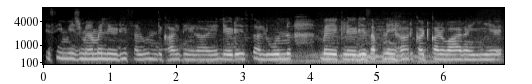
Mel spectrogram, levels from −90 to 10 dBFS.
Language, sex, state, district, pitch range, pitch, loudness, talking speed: Hindi, female, Bihar, East Champaran, 220-240 Hz, 230 Hz, -16 LUFS, 180 wpm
